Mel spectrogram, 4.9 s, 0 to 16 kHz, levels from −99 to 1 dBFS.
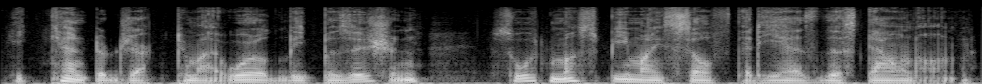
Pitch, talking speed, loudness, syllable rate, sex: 90 Hz, 220 wpm, -19 LUFS, 5.3 syllables/s, male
